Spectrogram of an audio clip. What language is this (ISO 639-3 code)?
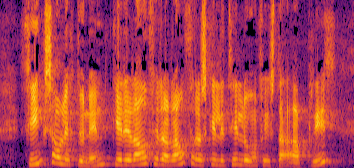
isl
